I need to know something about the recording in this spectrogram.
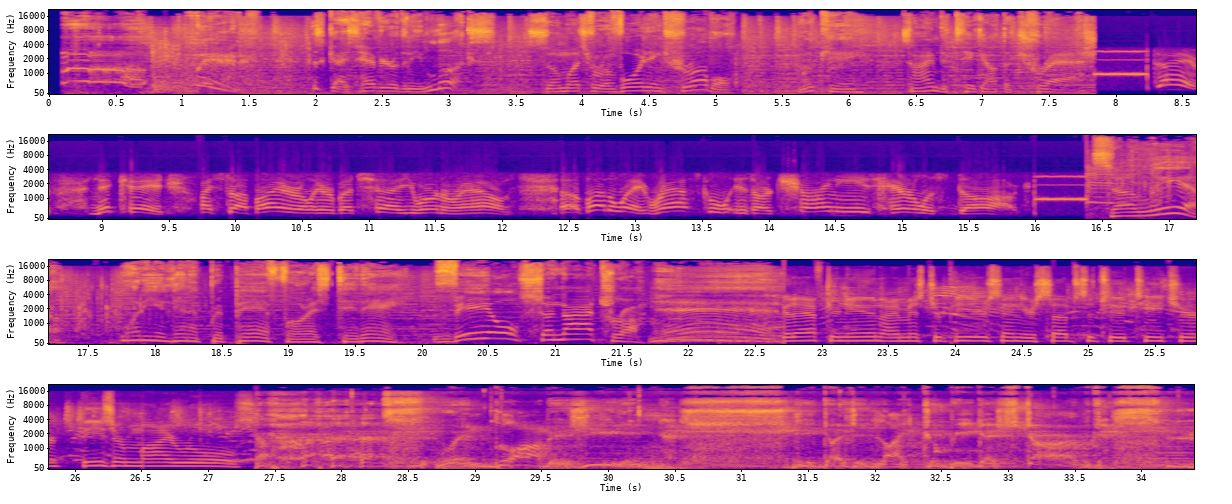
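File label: animation, men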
